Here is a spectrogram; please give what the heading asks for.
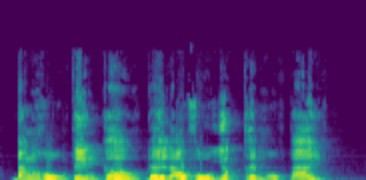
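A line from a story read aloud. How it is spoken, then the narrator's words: Loud shout. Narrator (Vietnamese): Thiên Nhai quát to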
